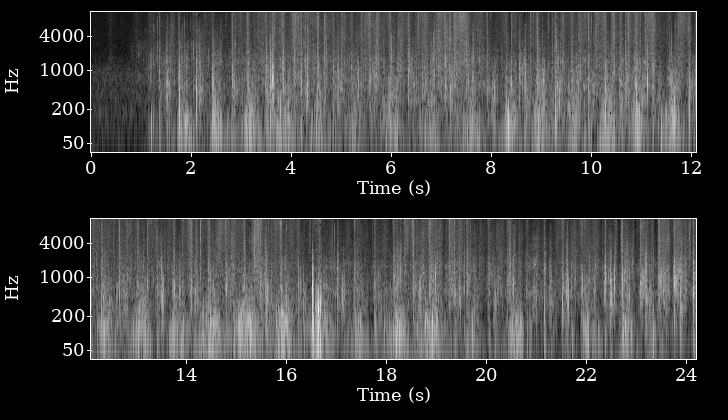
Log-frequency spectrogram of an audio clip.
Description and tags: Running in forest/grass
Running hard in a grassy forest. Dead grass being crunched underfoot, and living green grass brushing against clothes. Wind gently blowing through the grass. A great piece of audio to add to a movie or a video.
grass, sprinting, jog, running, forest, dead-grass, jogging, sprint, run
